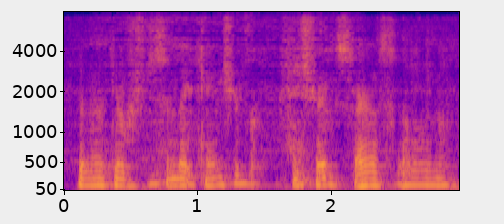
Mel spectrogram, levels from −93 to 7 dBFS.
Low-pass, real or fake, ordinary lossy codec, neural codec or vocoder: 7.2 kHz; fake; Opus, 24 kbps; codec, 24 kHz, 1 kbps, SNAC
